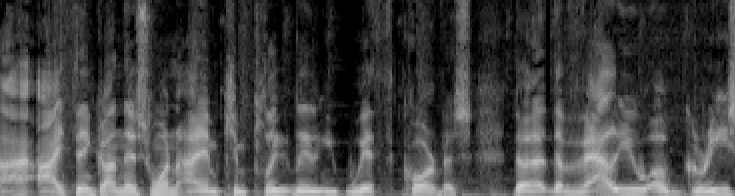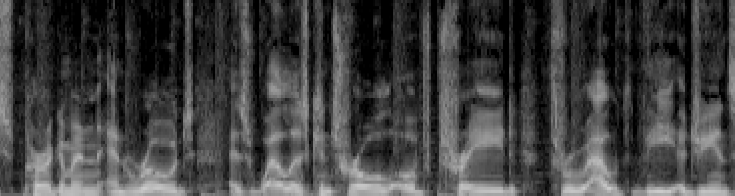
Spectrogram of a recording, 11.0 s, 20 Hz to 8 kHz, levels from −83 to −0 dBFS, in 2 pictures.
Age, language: 30-49, English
